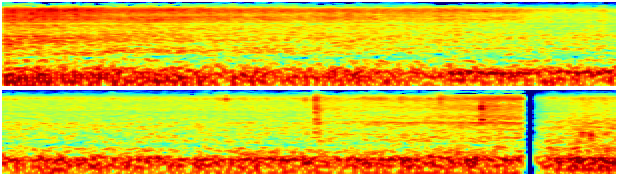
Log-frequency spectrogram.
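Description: Steady low outdoor rumble with a hiss over it, like an idling engine or traffic, that drops out for a split second near the end.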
